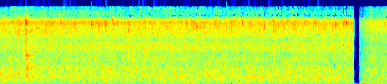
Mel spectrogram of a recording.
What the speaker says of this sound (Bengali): চিকেনটা তো ভালো মতো মশলার সঙ্গে কষিয়ে নিচ্ছে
